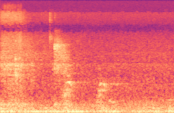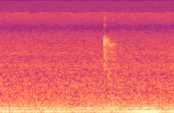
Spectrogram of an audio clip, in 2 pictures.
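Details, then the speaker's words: Normal bowel sounds on stethoscope auscultation over the mesogastrium and hypogastrium in a patient without abdominal pain, hepatomegaly or fluid on percussion: quiet rumble with a few soft gurgles and clicks. "lo cual se escuchan ruidos aéreos normales vamos con el mesogastrio igual seguimos escuchando eh ruidos aéreos hidroaéreos normales"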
